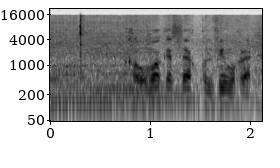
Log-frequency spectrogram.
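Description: Speech over a steady low engine hum from street traffic. The hum is plainest for the first half-second, before the talking starts.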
